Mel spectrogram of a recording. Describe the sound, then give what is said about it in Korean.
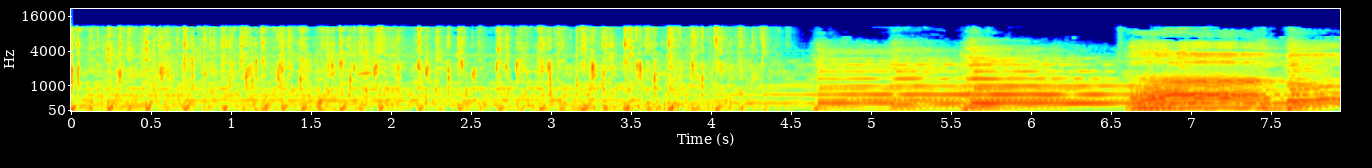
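The engine of the boat Remnant No. 2 chugs steadily with a fast, rhythmic throb for several seconds as the boat heads toward the sea, fairly loud, then gives way to sustained tonal music. “저 보트가 이제 바다를 향해서 예, 이제 이어지고요.”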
